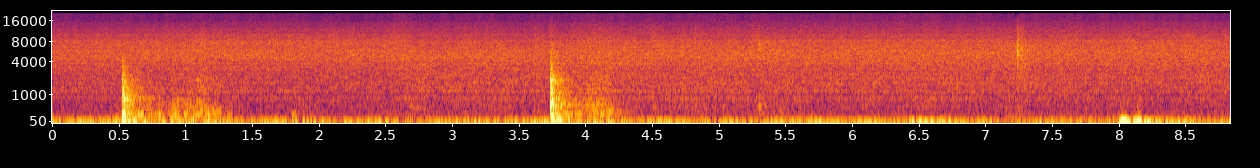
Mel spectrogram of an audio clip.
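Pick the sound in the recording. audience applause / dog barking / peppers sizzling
peppers sizzling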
